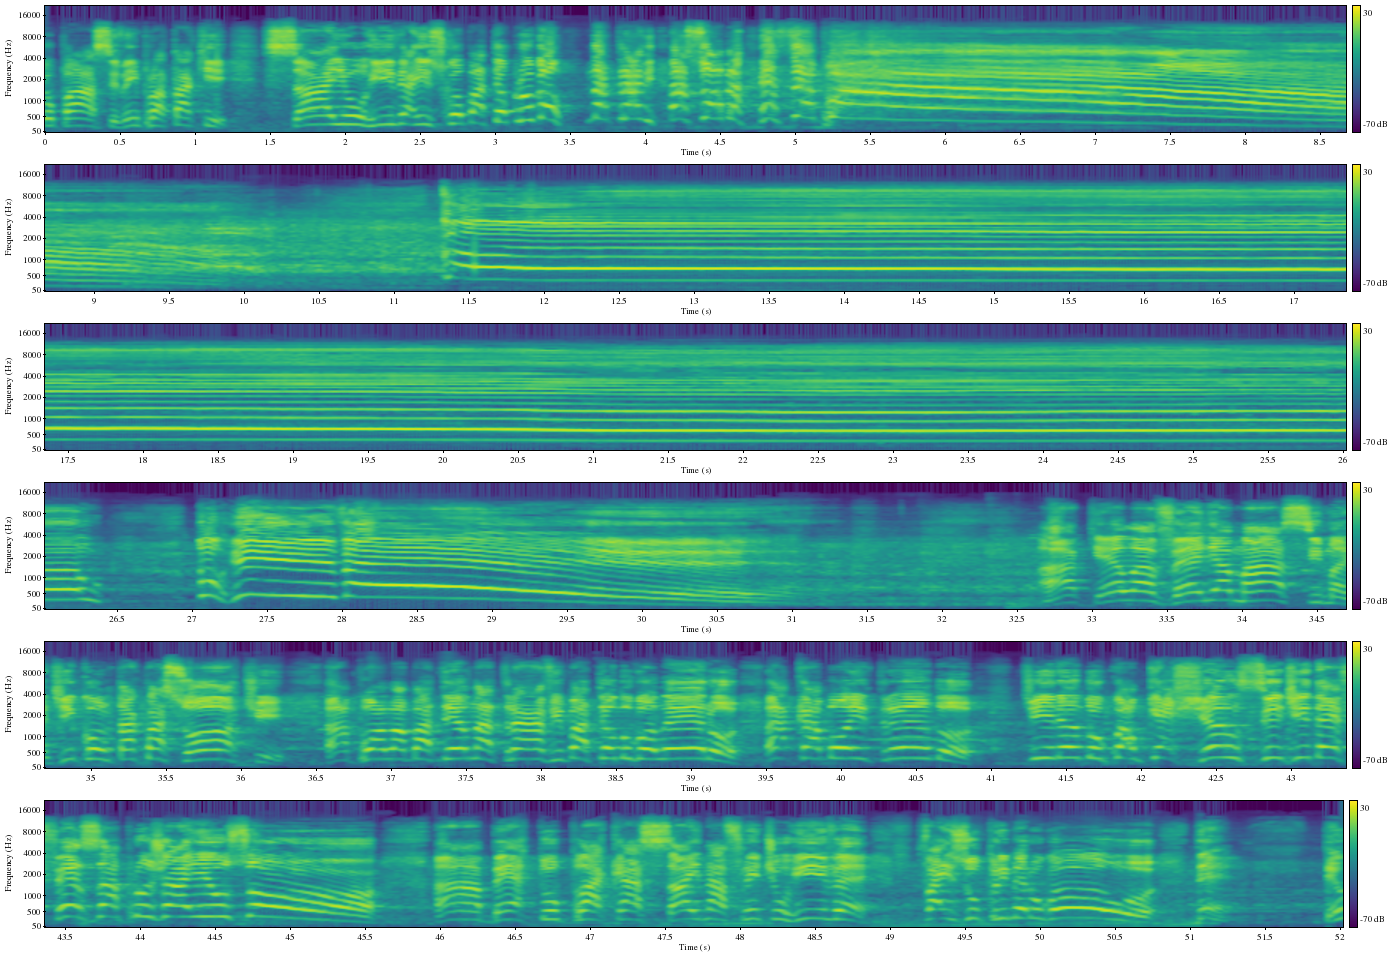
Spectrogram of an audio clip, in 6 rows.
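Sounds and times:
radio narrator's drawn-out goal cry: 0:02.1 - 0:10.3, 0:11.0 - 0:31.0, 0:32.6 - 0:52.0.

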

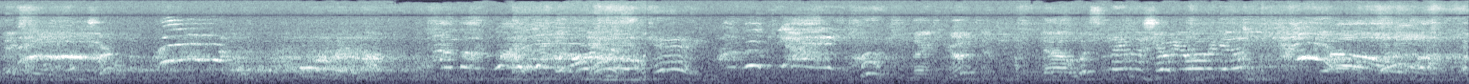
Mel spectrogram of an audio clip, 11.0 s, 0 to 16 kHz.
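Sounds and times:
high-pitched meow-like cry: 0:00.6 - 0:01.8.

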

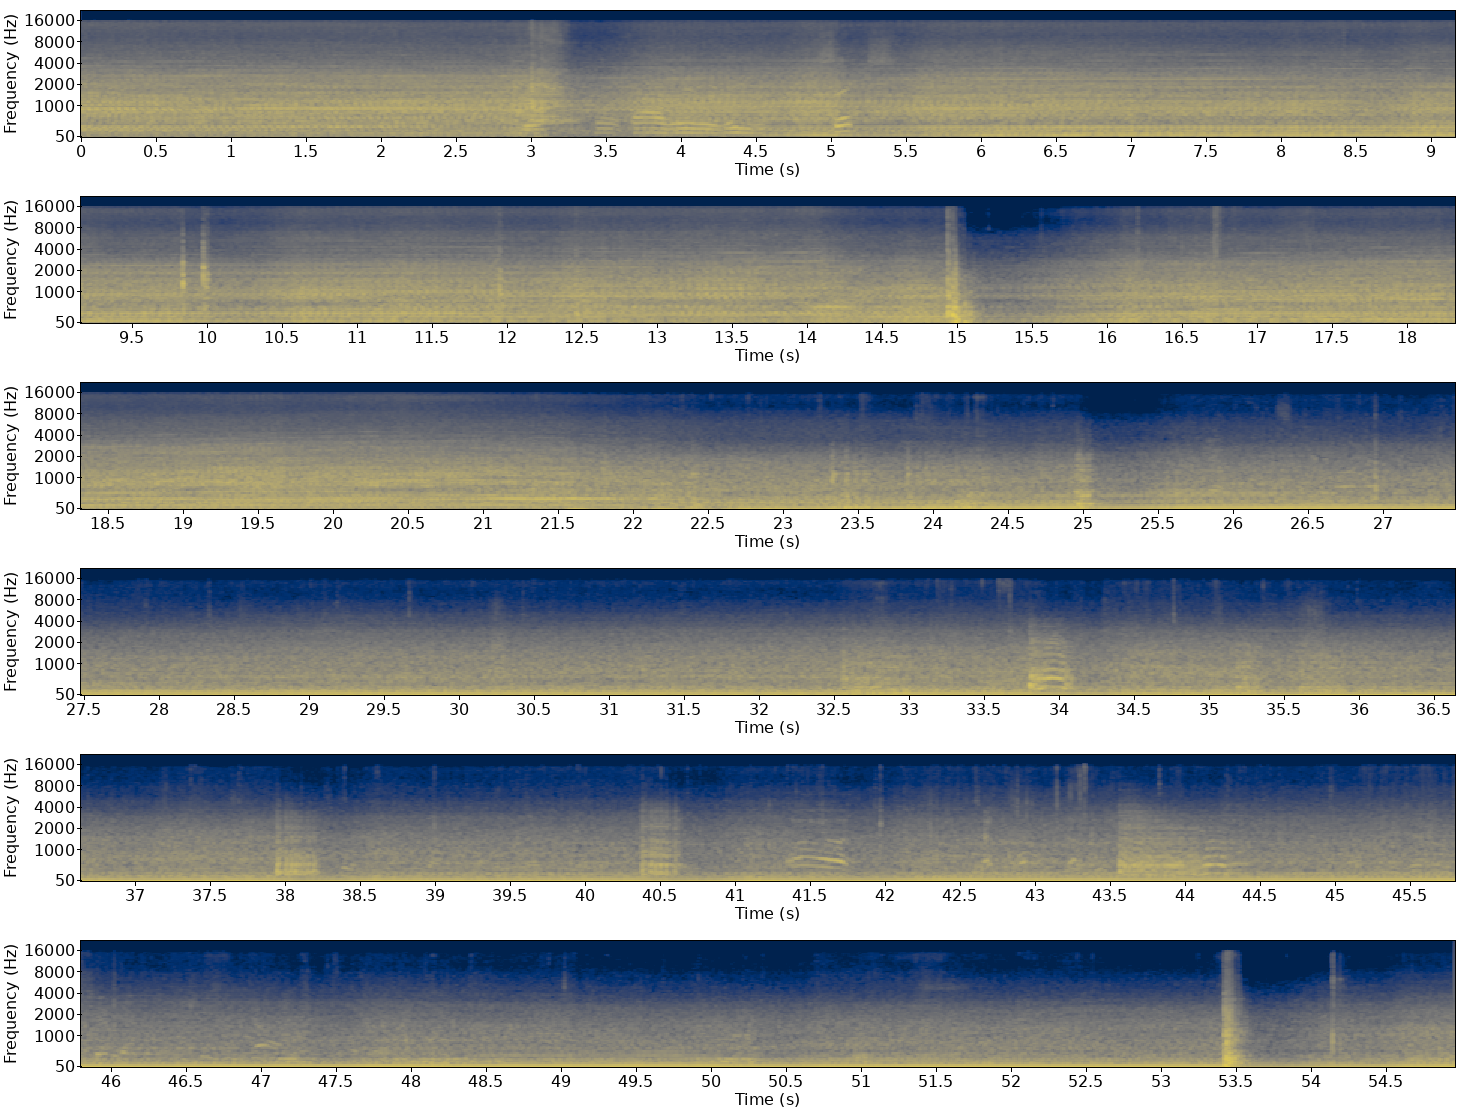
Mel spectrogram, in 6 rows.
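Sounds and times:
car engine idling: 0:00.0 - 0:54.9
sharp knock: 0:53.4 - 0:53.7.

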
